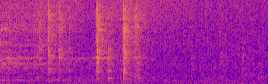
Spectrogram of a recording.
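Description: A few light clicks from a plastic tripod pan-tilt head being worked by hand, with two sharper clicks close together about three-quarters of a second in.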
